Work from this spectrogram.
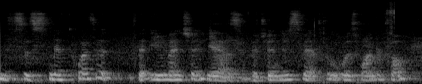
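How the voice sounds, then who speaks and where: A woman speaks at a fairly slow pace with a fairly high pitch. Audible room echo and noticeable background noise fill the recording. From Massachusetts North Shore, Cape Ann (Lanesville). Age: 80s+. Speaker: local elder sharing memories. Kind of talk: reminiscence, partly read from notes.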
